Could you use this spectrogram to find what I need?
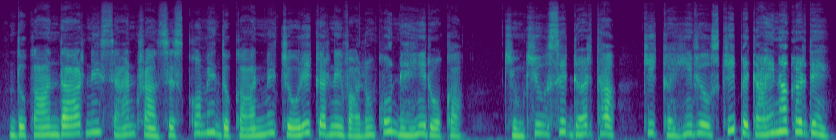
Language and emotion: Hindi, fearful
